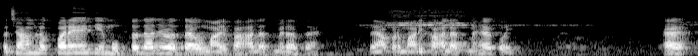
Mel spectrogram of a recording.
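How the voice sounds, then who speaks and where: A man's voice: a little high, a little fast. A man teaching a grammar class, explaining step by step and often quizzing his students. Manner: asks the class questions, repeats "ठीक है". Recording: dull lo-fi sound, faint noise.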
